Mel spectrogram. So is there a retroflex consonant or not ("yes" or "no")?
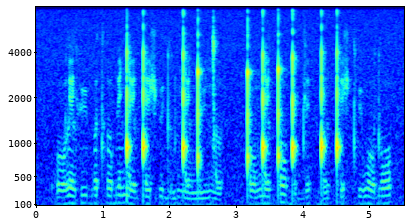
no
